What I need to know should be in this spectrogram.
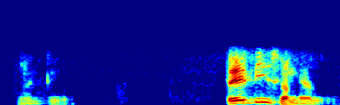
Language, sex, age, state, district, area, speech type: Assamese, male, 45-60, Assam, Kamrup Metropolitan, urban, conversation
